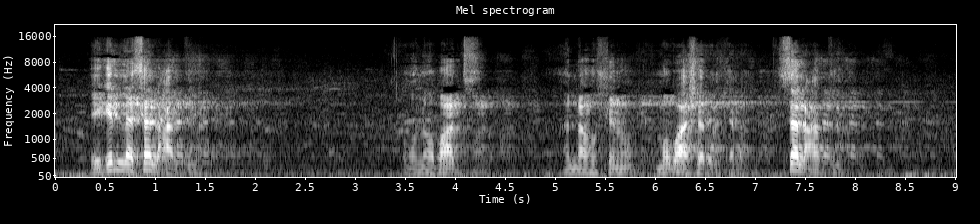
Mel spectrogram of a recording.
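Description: An elderly man speaks slowly and with feeling through a microphone in an echoing hall.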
